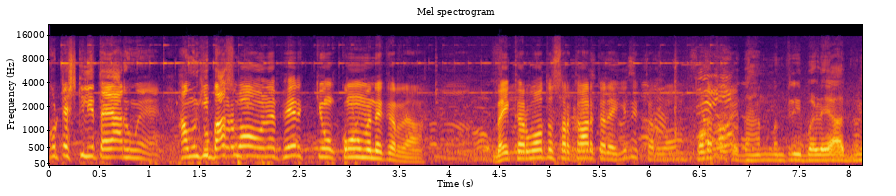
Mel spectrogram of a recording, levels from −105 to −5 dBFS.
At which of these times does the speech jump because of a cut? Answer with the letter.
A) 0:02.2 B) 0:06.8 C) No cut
B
